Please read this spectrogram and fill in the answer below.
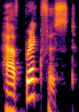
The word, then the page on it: have breakfast: British English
